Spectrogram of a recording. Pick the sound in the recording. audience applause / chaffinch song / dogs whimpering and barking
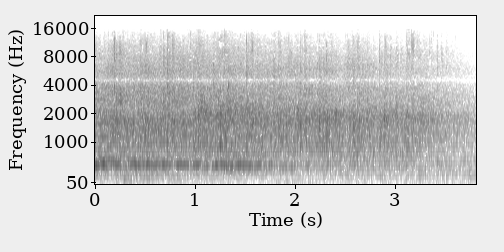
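audience applause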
